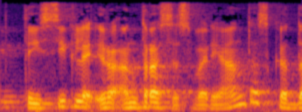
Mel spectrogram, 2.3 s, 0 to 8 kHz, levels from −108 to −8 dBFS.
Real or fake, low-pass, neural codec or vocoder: real; 7.2 kHz; none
